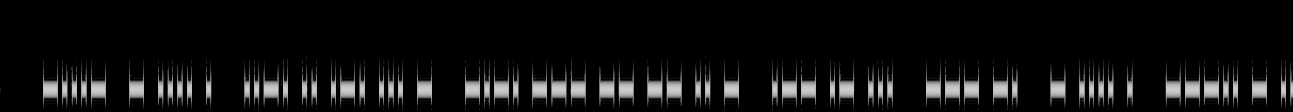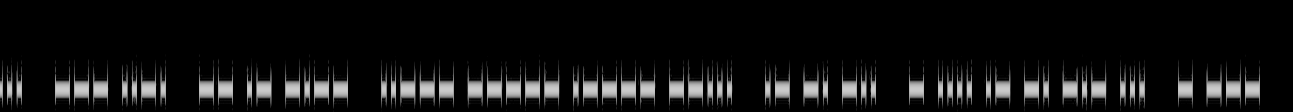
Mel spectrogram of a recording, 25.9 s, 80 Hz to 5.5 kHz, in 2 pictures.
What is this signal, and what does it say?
Morse code, heard as a keyed tone, about 25 wpm, 600 Hz. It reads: <BT> THE FIRST COMMIT WAS ON THE 8TH OF MAY 2017 AND THANKS TO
